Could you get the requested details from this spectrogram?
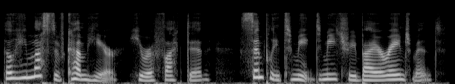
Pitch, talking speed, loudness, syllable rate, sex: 225 Hz, 185 wpm, -21 LUFS, 5.3 syllables/s, female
